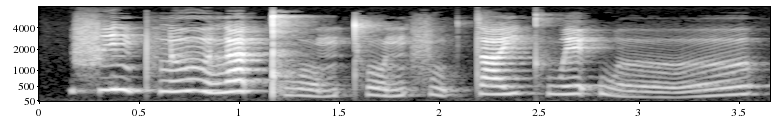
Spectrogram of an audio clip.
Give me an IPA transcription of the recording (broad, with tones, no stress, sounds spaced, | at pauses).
f i˥˩ n pʰ l ɤː˥˩ l a˥˩ t̚ kʰ w o˩˦ m tʰ o˩˦ n f u˨˩ ʔ t a˦˥ j kʰ w e˦˥ ʔ w ɤː˩˦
